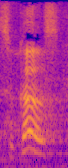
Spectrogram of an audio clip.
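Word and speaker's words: sukkos (סֻכֹּת): That's why we pronounce it sukkos, but the reason it's spelled sukkas is so that we can darshan it as a singular.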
